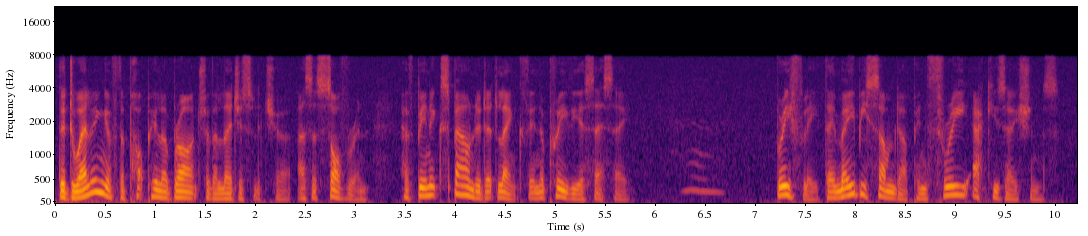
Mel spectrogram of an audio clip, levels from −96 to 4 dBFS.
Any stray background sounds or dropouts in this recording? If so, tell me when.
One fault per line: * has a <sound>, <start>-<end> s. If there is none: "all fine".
* has a sigh, 6.1-6.8 s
